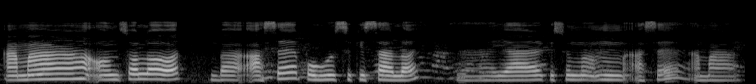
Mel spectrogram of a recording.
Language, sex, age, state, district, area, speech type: Assamese, female, 45-60, Assam, Golaghat, rural, spontaneous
